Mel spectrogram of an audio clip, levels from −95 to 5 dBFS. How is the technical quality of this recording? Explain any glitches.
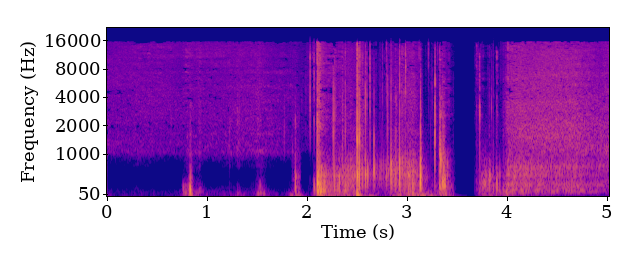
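One glitch affects the technical quality, a single brief discontinuity near the end.

An overlap between stream segments occurs at 3.67 s. Two adjacent chunks of the stream claimed the same stretch of time, so the player trimmed the shared portion. That material was never actually duplicated, so about 5 ms of real audio was lost. The waveform jumps straight from one point to a later one, heard as a small click or a barely noticeable skip. It happens only once, consistent with a boundary between segments of around 6 s.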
